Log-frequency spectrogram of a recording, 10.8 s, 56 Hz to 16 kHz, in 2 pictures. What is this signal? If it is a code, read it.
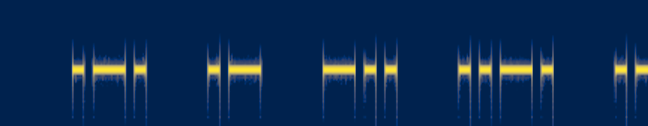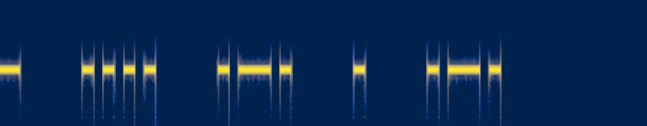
Morse code, heard as a keyed tone, about 14 wpm, spaced as for 10 wpm, 700 Hz. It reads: RADFAHRER
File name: Morsekurs / Witze / Witz 05. Februar 2019, 50 F70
